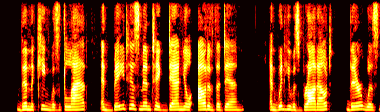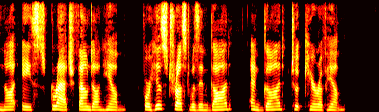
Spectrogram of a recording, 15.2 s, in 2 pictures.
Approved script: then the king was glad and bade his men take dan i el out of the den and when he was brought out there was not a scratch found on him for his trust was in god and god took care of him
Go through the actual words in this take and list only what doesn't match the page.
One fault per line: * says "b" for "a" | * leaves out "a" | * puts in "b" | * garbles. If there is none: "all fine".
all fine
